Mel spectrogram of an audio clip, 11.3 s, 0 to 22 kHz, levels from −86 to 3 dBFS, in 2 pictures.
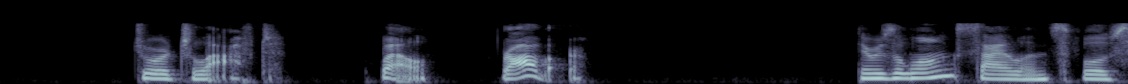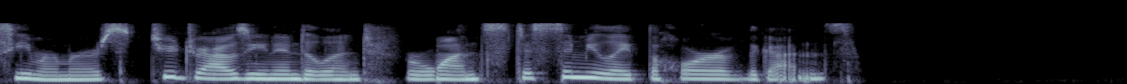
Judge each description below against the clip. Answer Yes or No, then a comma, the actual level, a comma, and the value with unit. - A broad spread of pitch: No, average, 2.8 semitones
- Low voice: No, medium, 180 Hz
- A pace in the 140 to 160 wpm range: Yes, average, 145 wpm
